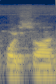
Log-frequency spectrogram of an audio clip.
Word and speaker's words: Poisson: what's sometimes called a Poisson distribution the ideas placed on is the French word for fish I'm probably mispronouncing it really badly but I'd have to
